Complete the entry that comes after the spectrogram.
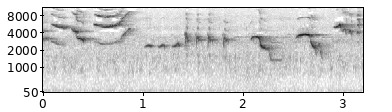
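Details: White-rumped shama (kacer) master song for contest birds; looping high whistles, a stuttering run of short notes, then slurred and rising whistled phrases.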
